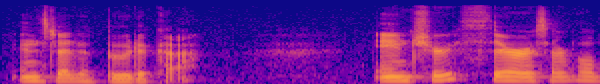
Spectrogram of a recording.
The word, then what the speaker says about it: Boudica: All that to say, I'll be going with Boudica, as that seems to be the accepted pronunciation as far as I can tell.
